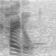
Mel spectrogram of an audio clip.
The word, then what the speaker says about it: Keydel: You know, I always want to put the emphasis on the last syllable. So this is the first time I've ever said Keydel.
